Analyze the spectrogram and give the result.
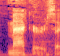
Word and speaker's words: Macca's: Matt says Macca's is McDonald's. Didn't know that. – It's not true. – He said it rhymes with Packers, Green Bay Packers, so Macca's, I guess.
